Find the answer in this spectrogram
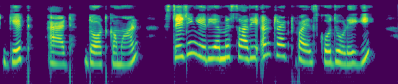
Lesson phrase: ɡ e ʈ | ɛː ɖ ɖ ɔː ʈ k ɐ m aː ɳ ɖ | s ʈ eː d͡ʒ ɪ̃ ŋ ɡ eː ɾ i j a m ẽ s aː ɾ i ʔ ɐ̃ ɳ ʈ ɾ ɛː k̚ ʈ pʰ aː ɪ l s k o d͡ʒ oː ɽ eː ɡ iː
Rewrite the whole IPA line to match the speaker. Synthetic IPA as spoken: ɡ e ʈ | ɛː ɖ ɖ ɔː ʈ k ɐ m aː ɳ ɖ | s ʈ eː d͡ʒ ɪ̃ ŋ ɡ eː ɾ i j a m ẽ s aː ɾ i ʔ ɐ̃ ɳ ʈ ɾ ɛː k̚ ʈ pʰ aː ɪ l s k o d͡ʒ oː ɽ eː ɡ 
